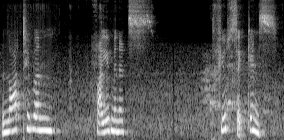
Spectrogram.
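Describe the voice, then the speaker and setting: A woman with an Indian accent delivers news commentary at a slow, deliberate pace. She speaks in short, emphatic phrases and leans on rhetorical questions. There is some background noise in the recording. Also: high voice, a little mellow, poor audio. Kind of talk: informal news commentary to viewers.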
